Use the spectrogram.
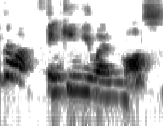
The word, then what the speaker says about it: Mos: So did you grow up thinking you were Mos? Not- How do you say? Modt. Modt.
